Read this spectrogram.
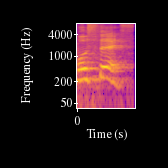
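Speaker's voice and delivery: baffled, put-on punk fan voice. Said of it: "it's an excellent impression of the average Rise Against fan".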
